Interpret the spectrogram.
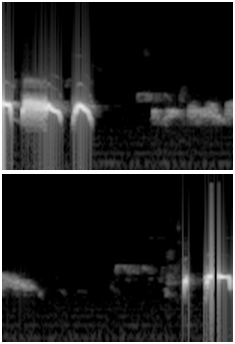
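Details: Caged decoy spotted dove used as a lure, calling: a loud phrase of low arched coos with a longer throbbing middle note, fainter soft cooing after it, then the phrase starting again.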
